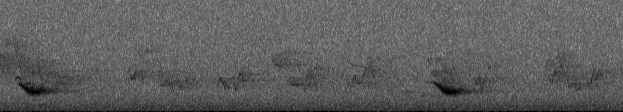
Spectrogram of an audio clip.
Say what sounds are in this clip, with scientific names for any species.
Vireo olivaceus, Catharus fuscescens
